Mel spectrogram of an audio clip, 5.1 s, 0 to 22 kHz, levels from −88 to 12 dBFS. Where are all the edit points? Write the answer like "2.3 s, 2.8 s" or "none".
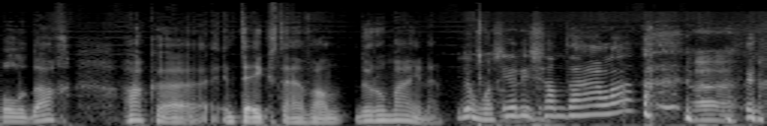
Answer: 3.3 s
